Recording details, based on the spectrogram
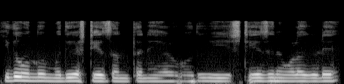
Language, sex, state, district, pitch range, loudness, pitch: Kannada, male, Karnataka, Koppal, 145-155 Hz, -16 LUFS, 150 Hz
